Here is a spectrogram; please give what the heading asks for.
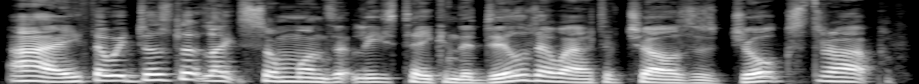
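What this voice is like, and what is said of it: Good put-on Scottish accent. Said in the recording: “A very good Scottish accent. ... It was very, very, very, very good.”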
